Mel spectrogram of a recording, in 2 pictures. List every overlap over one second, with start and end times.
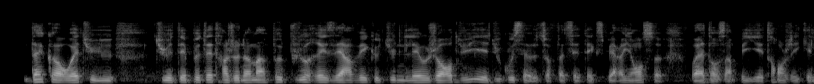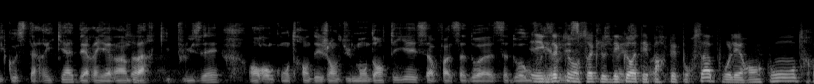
13.4-14.7

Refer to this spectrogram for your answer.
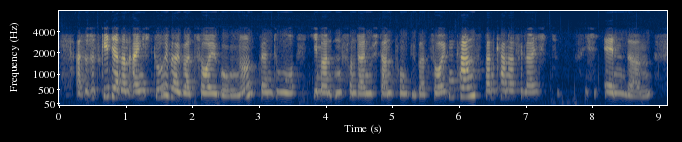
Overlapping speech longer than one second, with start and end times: none

